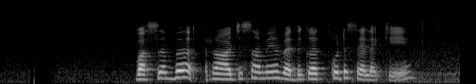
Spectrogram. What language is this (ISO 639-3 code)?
sin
